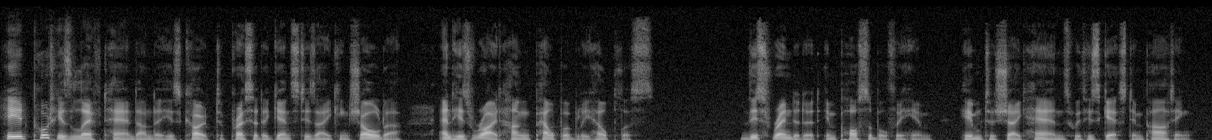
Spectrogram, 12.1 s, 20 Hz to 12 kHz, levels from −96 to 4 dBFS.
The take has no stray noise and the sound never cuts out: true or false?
true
